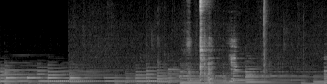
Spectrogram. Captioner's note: lid closed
